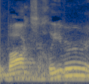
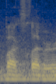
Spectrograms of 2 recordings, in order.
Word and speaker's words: Box Clever: calls saying, "Oh, yeah, I won two tickets to Box Cleaver." And I'm like, "It's Box Clever." And it's spelled Clever, but I think it's the phrasing of it.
